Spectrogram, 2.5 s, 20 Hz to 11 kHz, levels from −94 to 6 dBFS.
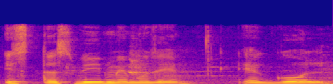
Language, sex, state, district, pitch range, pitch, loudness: Hindi, male, Rajasthan, Bikaner, 115-145 Hz, 125 Hz, -14 LUFS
